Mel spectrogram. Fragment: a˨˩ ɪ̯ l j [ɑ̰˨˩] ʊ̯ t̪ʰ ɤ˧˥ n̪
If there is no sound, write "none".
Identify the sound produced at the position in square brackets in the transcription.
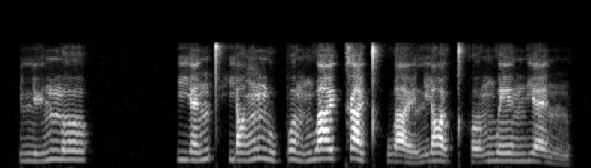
ɑ˥˩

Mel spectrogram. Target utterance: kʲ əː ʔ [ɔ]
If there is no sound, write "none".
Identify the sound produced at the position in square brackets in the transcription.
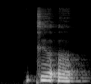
ə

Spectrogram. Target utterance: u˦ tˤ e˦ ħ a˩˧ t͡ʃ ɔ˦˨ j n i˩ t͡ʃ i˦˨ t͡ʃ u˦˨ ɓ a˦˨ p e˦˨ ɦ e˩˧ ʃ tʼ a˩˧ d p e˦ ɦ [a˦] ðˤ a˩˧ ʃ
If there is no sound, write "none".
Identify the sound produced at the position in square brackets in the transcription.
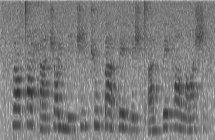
a˦˨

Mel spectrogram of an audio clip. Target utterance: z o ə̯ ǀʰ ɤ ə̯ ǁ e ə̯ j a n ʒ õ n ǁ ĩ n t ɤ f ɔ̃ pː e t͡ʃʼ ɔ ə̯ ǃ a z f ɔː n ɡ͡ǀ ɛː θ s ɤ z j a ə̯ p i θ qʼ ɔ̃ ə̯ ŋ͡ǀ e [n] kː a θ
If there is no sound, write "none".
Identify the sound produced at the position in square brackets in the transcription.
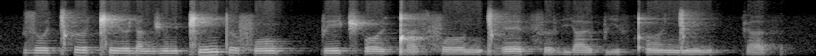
n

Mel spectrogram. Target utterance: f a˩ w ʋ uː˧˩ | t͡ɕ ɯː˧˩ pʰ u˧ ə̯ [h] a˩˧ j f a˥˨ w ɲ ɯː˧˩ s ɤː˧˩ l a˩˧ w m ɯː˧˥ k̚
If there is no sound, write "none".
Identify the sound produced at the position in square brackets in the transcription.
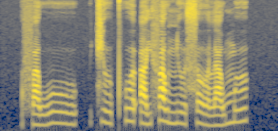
ʔ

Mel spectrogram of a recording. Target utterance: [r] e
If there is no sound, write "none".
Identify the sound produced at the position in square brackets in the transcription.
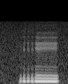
r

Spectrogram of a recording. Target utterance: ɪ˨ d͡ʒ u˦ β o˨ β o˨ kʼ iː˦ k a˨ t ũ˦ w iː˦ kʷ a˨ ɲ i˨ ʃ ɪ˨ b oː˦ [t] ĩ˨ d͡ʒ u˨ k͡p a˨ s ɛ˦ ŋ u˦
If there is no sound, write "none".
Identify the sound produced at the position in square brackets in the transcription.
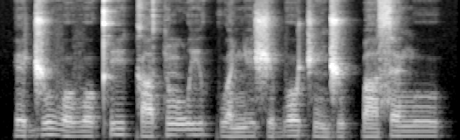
t͡ʃ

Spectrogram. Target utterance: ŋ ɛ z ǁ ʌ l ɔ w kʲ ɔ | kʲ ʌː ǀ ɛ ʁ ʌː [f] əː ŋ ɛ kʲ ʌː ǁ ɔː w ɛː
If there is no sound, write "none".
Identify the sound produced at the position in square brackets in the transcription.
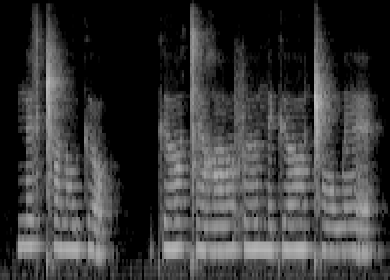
f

